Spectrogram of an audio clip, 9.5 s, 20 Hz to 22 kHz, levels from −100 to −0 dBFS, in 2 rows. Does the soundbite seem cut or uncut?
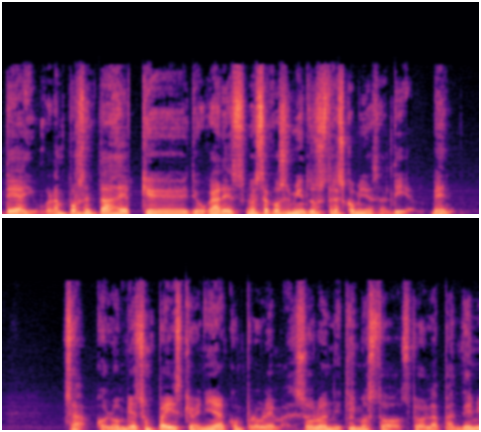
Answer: cut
